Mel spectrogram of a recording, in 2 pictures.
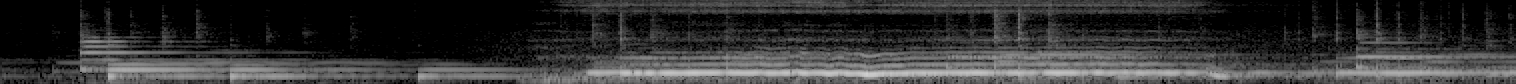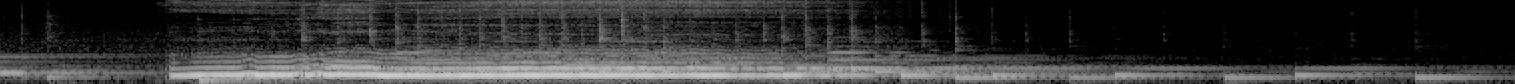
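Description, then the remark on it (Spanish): A cover version of a song, performed with a sustained, wavering lead voice over rich harmonic accompaniment, in two loud swelling phrases separated by a brief quieter passage, fading at the end. “Aquí lo que vamos a escuchar es una versión grande, enorme, …”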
